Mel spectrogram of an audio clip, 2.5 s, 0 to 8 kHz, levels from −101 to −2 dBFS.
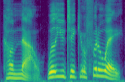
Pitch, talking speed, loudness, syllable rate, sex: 170 Hz, 190 wpm, -16 LUFS, 3.8 syllables/s, male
